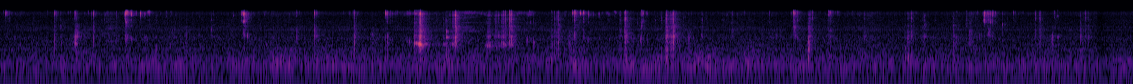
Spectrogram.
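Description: Close-miked mouth sounds of eating with the hands: chewing and sucking meat and sauce off a kadai chicken bone, lip smacks and finger licking, with many short, sharp wet clicks, the loudest about four seconds in.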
